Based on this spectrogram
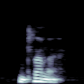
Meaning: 1. One who plays the drums 2. A drumstick (the lower part of a chicken or turkey leg) 3. Any of various fish of the family Kyphosidae, which make a drumming sound 4. A housebreaker
- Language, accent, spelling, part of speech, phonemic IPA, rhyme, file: English, Southern England, drummer, noun, /ˈdɹʌmə(ɹ)/, -ʌmə(ɹ), LL-Q1860 (eng)-drummer.wav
